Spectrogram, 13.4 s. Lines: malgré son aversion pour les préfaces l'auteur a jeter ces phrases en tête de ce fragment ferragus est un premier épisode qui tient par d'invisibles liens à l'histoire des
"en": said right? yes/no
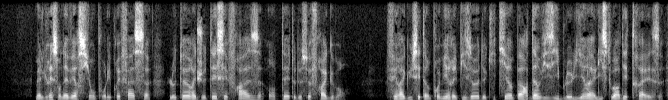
yes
